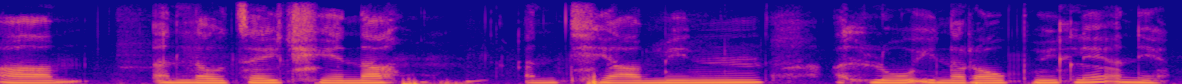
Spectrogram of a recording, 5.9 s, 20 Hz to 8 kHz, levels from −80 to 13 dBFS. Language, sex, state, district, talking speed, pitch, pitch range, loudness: Mizo, female, Mizoram, Aizawl, 140 wpm, 200 Hz, 195-210 Hz, -19 LUFS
